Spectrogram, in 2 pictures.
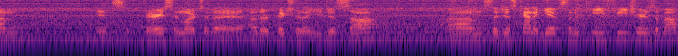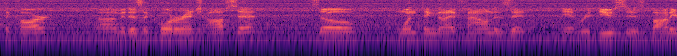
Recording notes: There is alot of background noise sorry this was after a race and they were tearing up track.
